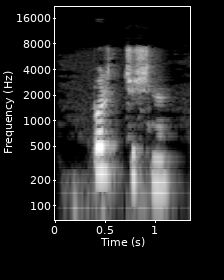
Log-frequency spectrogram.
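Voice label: "пӧрччысьны", Komi, female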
